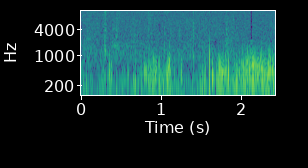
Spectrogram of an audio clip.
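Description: Wind buffeting the microphone, an uneven, gusting noise that rises and falls.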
